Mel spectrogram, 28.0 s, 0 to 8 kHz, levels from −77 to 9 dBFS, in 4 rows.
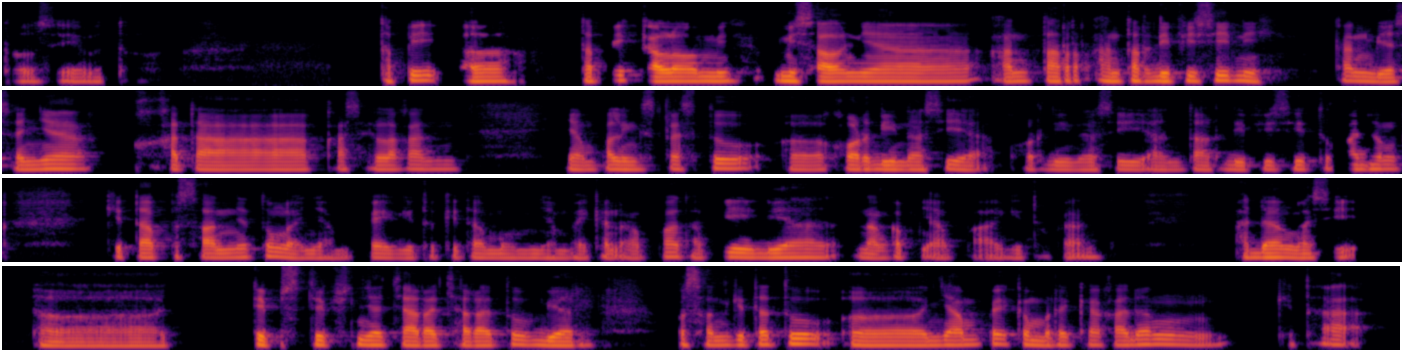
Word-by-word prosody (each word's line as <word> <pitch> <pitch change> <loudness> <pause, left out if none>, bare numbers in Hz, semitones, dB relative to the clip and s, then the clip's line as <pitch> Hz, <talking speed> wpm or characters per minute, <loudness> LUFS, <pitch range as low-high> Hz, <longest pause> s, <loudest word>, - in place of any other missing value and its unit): Tul 110 0 -7
sih, 115 -1 -5
betul. 110 - -14 1.2
Tapi, 135 - +1
eee, 115 +1 +3 0.4
tapi 115 +4 0
kalau 115 -2 +8
mi 120 0 +4 0.3
misalnya 115 0 +5 0.5
antar 115 +3 +1
antar 115 0 +3
divisi 115 +3 +3
nih, 120 -4 +1 0.3
kan 125 - -1
biasanya 115 +4 +1 0.2
kata 115 -1 -2 0.6
Kak 110 - -6
Sela 110 0 -1
kan, 115 0 -3 0.6
yang 110 -1 -1
paling 110 -1 +2
stres 115 +2 -5
tuh, 135 0 -1
eee, 105 0 -2
koordinasi 110 -1 +1
ya, - - -5
koordinasi 100 0 -4
antar 105 0 -5
divisi 110 +1 -4
itu - - -12
kadang 120 +1 -3 0.5
kita 110 - 0
pesannya 110 +1 0
tuh - - 0
nggak 100 -3 0
nyampe 100 +2 -6
gitu. 100 - -9
Kita 100 +2 -6
mau 105 0 -4
menyampaikan 100 0 -6
apa, 95 - -8
tapi 105 +5 -6 0.2
dia 110 0 +2 0.2
nangkapnya 100 -2 -3
apa, - - -10
gitu 100 +4 -12
kan. 110 +1 -6 0.8
Ada 110 +1 +3
gak 105 0 0
sih, - - -7 0.4
eee, 100 -1 -1 0.5
tips-tipsnya, 125 0 +2
cara-cara 110 -1 +3
tuh 130 +4 +1
biar 110 -3 +4 0.5
pesan 115 - -1
kita 125 - +4
tuh, 145 -1 +7 0.2
eee, 115 -1 +4
nyampe 130 +3 +3
ke 135 - +3
mereka? 115 +1 -1
Kadang 130 +1 +1 0.3
kita, - - -5
110 Hz, 135 wpm, -24 LUFS, 105-120 Hz, 1.2 s, kalau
